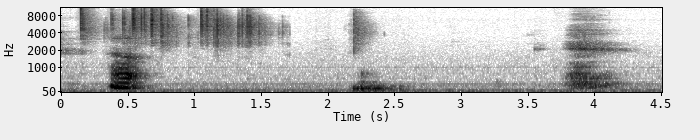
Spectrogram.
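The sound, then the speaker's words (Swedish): Dice are rolled for a physique check, rattling and clattering across a surface in a quick burst of clicks, followed by a few shorter, scattered rattles, with soft breathy sounds mixed in. “Vilse ska slå, det är ju mörkt också, du får slå ett fysikslag för att se om du klarar av det här konststycket utan att falla omkull.”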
